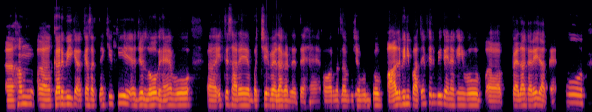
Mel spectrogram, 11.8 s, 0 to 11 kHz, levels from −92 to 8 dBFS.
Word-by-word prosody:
अ, - - +3 0.2
हम 165 +1 -1
अ, 135 -3 0
कर 155 +1 +6
भी 165 0 +1
क्या 130 - +1
क्या 140 +1 0
सकते 135 0 -4
हैं, 140 - -6
क्योंकि 175 -3 0
जो 150 - +5
लोग 140 +1 +5
हैं 135 +3 0
वो 145 - +3 0.5
अ, - - 0 0.2
इतने 135 +4 -3
सारे 140 -2 +1 0.3
बच्चे 125 +3 -1
पैदा 130 -1 +4
कर 125 -2 -1
देते 115 0 -4
हैं 115 +1 -12
और 120 0 -3
मतलब 125 -1 -4
जब 130 -1 -3
उनको 130 +2 -1 0.2
पाल 150 - +6
भी 165 +2 +3
नहीं 170 -1 -1
पाते 135 +5 +1
फ़िर 190 +1 -5
भी 185 0 +1
कहीं 160 -4 +2
न 140 -1 -1
कहीं 145 0 -3
वो 140 0 +2
अ, 115 -2 -2 0.2
पैदा 140 +1 +3
करे 140 +2 +2
जाते 270 - -2
हैं। - - -8 0.2
वो 190 -2 -3
140 Hz, 215 wpm, -22 LUFS, 130-160 Hz, 0.5 s, कर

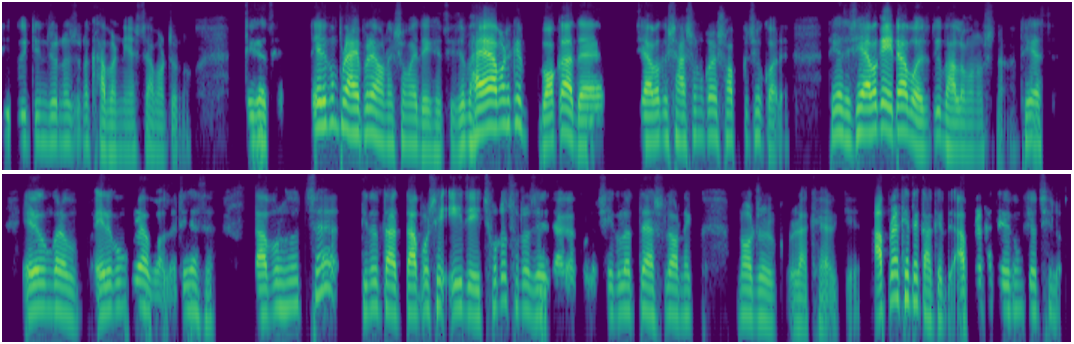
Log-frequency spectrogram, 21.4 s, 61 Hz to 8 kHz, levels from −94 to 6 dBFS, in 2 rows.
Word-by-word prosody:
২-৩ 150 0 -10
জনের 145 -1 -6
জন্য 140 - -13
খাবার 115 -2 -4
নিয়ে 110 0 -10
আসছে - - -18
আমার 110 -1 -11
জন্য। - - -15 0.6
ঠিক 150 - -4
আছে? 140 - -9 0.4
এরকম 225 +2 +5
প্রায়, 185 -4 +8
প্রায় 180 -2 +3
অনেক 140 -1 -8
সময় 140 -1 -4
দেখেছি 115 -2 -7
যে - - 0
ভাইয়া 185 +6 +11
আমাদেরকে 230 +2 +1 0.2
বকা 150 +7 +6
দেয়। 130 0 +3 0.4
সে - - -8
আমাকে 155 +1 -1
শাসন 155 +3 -2
করে 170 -1 -1
সবকিছু 155 +1 -6
করে। 120 - -6 0.7
সে - - +1
আমাকে 200 +3 +6
এটা 195 +1 +6
বলে, 125 - +3
"তুই 170 - -5
ভালো 120 0 +1
মানুষ 115 +1 -16
না।" - - -19 0.2
ঠিক 150 0 -2
আছে? 130 - -23 0.5
এরকম 165 +2 +3
করে 155 -2 +3 0.3
এরকম 165 +3 -1
করে 185 -1 +1
বলে। 115 - -10
ঠিক 160 +2 -4
আছে? 125 -3 -14 0.5
তারপর 145 +3 +2
হচ্ছে 185 +7 -7 0.4
কিন্তু 165 +2 -5
তার 155 -2 +5
তারপর 155 +2 +4 0.3
এই 170 - 0
যে - - +1 0.2
ছোট, 175 +1 -9
ছোট 180 -2 -11
যে 145 - -1
জায়গাগুলো 120 - -8
সেগুলোতে 150 +1 -5
আসলে 145 +3 -10
অনেক 140 0 -10 0.5
নজর 135 -2 -2 0.3
রাখে - - -9
আরকি। - - -16 0.3
আপনার 220 +1 +4
ক্ষেত্রে 215 -3 0
কাকে 130 -1 -4 0.2
আপনার 180 +6 -8
ক্ষেত্রে 185 -3 -9
এরকম 160 +1 -7
কেউ 160 - -5
ছিল? - - -14
155 Hz, 195 wpm, -23 LUFS, 140-175 Hz, 0.7 s, ভাইয়া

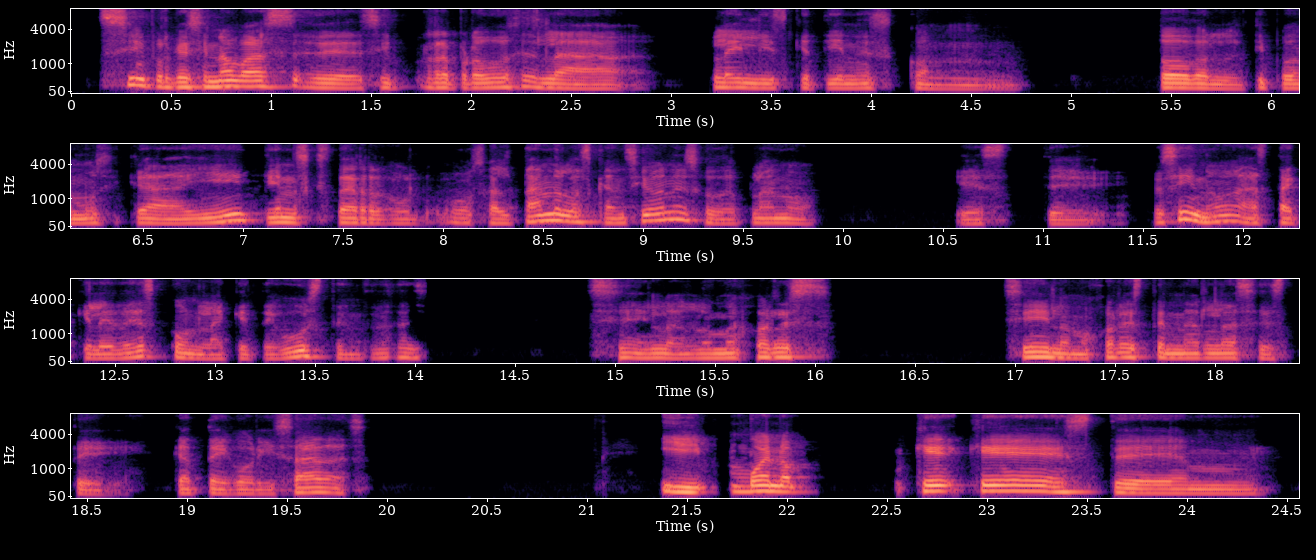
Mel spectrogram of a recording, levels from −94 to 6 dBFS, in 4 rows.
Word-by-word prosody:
Sí, 195 -2 +4
porque 140 -5 +2
si 150 +2 0
no 160 +2 +6
vas, 155 -1 +3
eh, 120 -3 -1
si 130 +1 -6
reproduces 130 +2 -1
la 110 -3 -3 0.3
playlist 125 -3 -1
que - - -5
tienes 120 0 -4
con 100 -5 -10 0.6
todo 125 -1 +5
el 105 -3 -4
tipo 120 - -3
de 115 - -1
música 120 0 -2
ahí, 130 +11 +3
tienes 135 -7 +1
que - - -10
estar 125 -2 0
o 115 0 -8 0.2
o 125 -2 -7
saltando 135 +11 +1
las 145 -2 +1
canciones 175 - -1
o 120 - -4
de 110 - -7
plano, 120 -3 -5 0.7
este, 100 -1 -9
pues 125 - -2
sí, 215 - +4
¿no?, 165 +2 +1
hasta 120 -2 -3
que 120 - -7
le 115 0 -1
des 145 +5 -2
con 125 -7 -3
la 105 0 -7
que 115 - -8
te 110 - -10
guste. 145 +2 0
Entonces, 125 +3 -9 0.8
sí, 130 -2 -4
la 125 -2 -1
lo 120 +1 -4
mejor 125 +3 0
es 140 +2 0 0.8
sí, 145 0 +3
lo 120 -3 +1
mejor 125 +5 -3
es 135 +1 -1
tenerlas, 120 -1 -1
este, - - -8
categorizadas. 115 +3 -3 1.5
Y, 140 -3 +6
bueno, 155 -1 +6 0.5
¿qué 165 0 +6
qué, 170 -2 +7
este, 125 -5 +1
mm 110 -1 -5
125 Hz, 150 wpm, -22 LUFS, 115-145 Hz, 1.5 s, qué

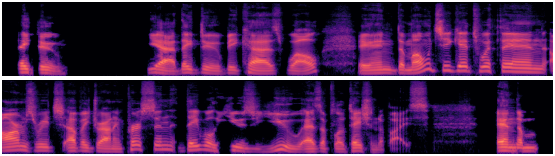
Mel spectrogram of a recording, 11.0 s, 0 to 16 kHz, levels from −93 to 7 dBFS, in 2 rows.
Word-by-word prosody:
They 130 -1 +4
do. 100 -8 0 0.8
Yeah, - - +5
they 125 0 +1
do, 105 -5 -4
because, 100 -3 +1
well, - - +1 0.4
i - - +3
in 110 +1 0
the - - -1
moment 190 - +1
she 200 0 +4
gets 185 -1 0
within 150 -6 +2
arm's 135 +2 +3
reach 125 -2 -3
of 115 +1 +1
a 120 - -1
drowning 95 -3 0
person, 165 - -3
they 140 +1 0
will 150 -6 -4
use 110 -9 -5
you 95 - -5
as 95 0 +2
a - - -4
flotation 90 -1 -2
device, - - -8 0.7
and, 125 -1 +6
um 115 0 -2
120 Hz, 165 wpm, -27 LUFS, 100-145 Hz, 0.8 s, and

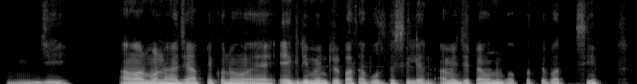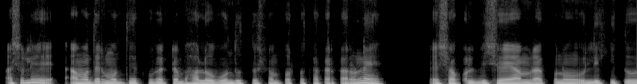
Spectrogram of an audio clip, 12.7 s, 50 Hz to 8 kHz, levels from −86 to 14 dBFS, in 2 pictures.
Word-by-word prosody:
উম - - -7 0.2
জি। 105 -1 -2 0.7
আমার 125 +3 +4
মনে 150 +1 +4
হয় 155 0 +4
যে - - +3
আপনি 145 0 -6
কোন 150 0 +2 0.2
অ্যা 105 0 0 0.2
এগ্রিমেন্ট 135 +1 +2
এর 135 - 0
কথা 120 +1 -1
বলতেছিলেন। 100 -5 -3 0.2
আমি 100 0 +2
যেটা 100 +1 -3
অনুভব 95 -1 0
করতে - - -10
পারতেছি। 85 -2 -7 0.6
আসলে 105 +3 0 0.4
আমাদের 170 +1 +2
মধ্যে 165 +1 0
খুব 170 0 -4
একটা 160 +3 -3
ভালো 130 +2 +4
বন্ধুত্ব 130 0 +3 0.2
সম্পর্ক 130 0 -3
থাকার 130 0 -3
কারণে 180 +5 +3 0.7
এ - - +4
সকল 130 0 +1
বিষয়ে 125 +1 +3
আমরা 120 0 +2
কোনো 125 0 +1 0.3
লিখিত 120 0 -2
125 Hz, 160 wpm, -22 LUFS, 105-140 Hz, 0.7 s, আমার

